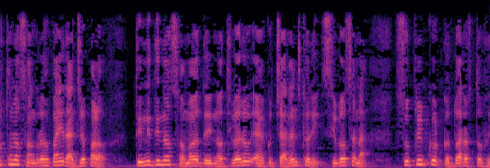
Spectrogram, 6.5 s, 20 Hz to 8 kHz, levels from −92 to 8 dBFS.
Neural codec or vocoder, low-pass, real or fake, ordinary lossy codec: none; 7.2 kHz; real; none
